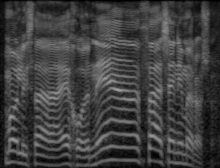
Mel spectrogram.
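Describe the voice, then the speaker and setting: A man's voice: fairly high pitch, expressive, a bit bright, clean tone, long reverb tail. An actor dubbing a panicky, fussy school director who frets theatrically and orders his staff around. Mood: bossy. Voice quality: theatrical, flustered. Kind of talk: dubbed TV drama.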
